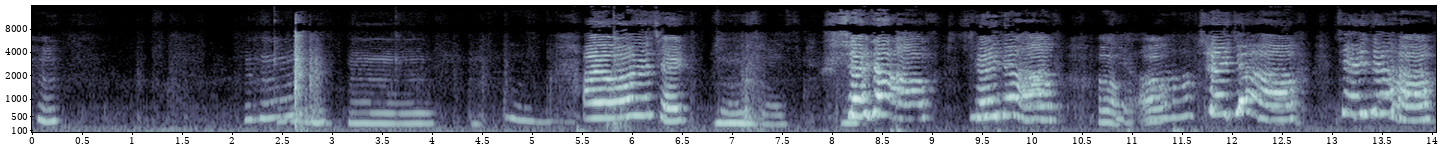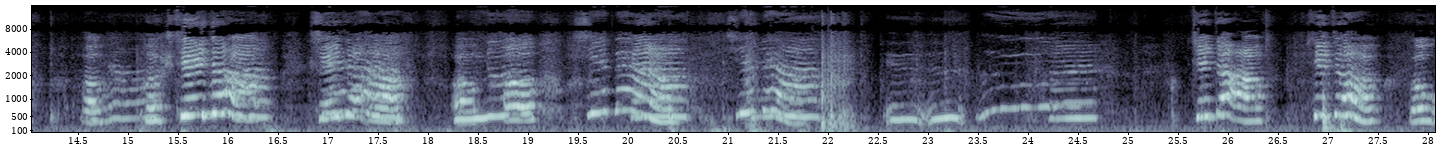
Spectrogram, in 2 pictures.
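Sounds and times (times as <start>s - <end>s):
girl singing unaccompanied: 2.1s - 24.8s.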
